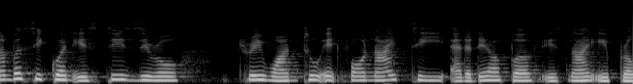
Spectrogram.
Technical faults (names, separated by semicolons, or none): short concealed packet loss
